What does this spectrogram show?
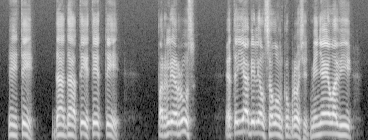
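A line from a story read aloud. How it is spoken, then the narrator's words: Shout. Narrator (Russian): крикнул Филат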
